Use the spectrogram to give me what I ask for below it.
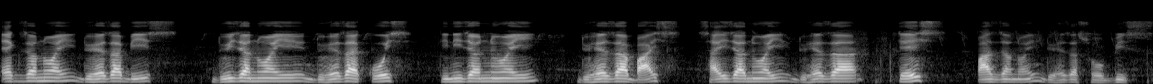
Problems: background sounds at intervals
